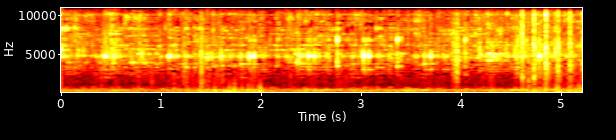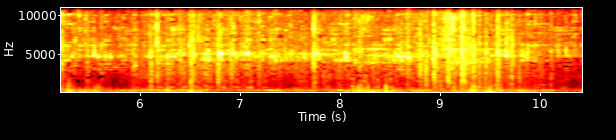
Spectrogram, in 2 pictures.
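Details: Pure-bred old-line pigeons kept in Kabul, Afghanistan: many birds coo at once in a thick, rumbling low chorus that swells and fades, with scattered clicks and knocks throughout.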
